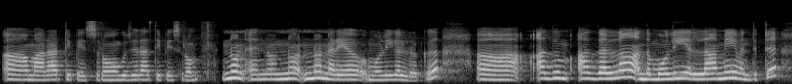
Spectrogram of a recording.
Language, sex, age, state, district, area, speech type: Tamil, female, 18-30, Tamil Nadu, Tiruppur, urban, spontaneous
